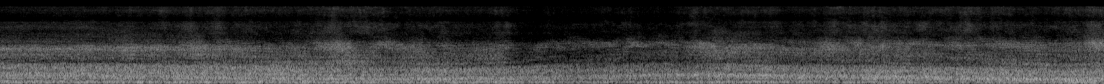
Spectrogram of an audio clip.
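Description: Hand-held gas burner torch running steadily as its flame is swept over a wooden board, scorching the surface of the wood.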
